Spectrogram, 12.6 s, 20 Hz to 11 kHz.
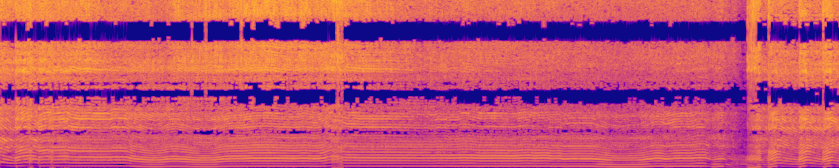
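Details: Husqvarna 395XP chainsaw with known piston slap, cutting at full throttle: buzzing note dips and recovers as it bites into wood, runs strong; piston slap hidden under load.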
